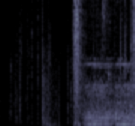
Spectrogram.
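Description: An electric charge crackles and buzzes.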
